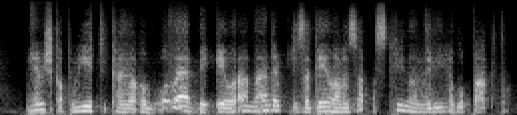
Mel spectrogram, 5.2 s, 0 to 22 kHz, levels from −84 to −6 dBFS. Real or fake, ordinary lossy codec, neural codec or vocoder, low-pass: fake; none; codec, 44.1 kHz, 0.9 kbps, DAC; none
